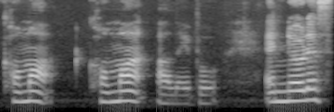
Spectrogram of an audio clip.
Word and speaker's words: comment: coma allez-vous comment allez-vous notice in coma allez-vous that it's coma whereas in English we say comment and we have that accent more on the first syllable in French it's coma you're going to accent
